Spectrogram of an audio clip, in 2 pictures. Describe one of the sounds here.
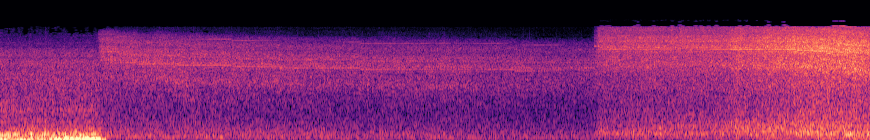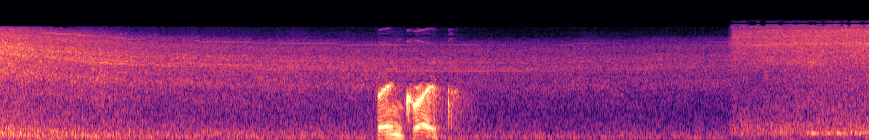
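A jet airliner's engines roar and whine steadily.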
